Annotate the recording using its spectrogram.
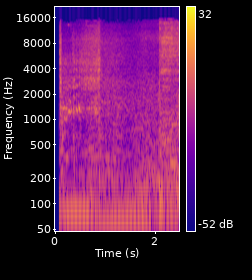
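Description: A car engine running loudly and steadily, starting abruptly, with a brief rush of noise about a second in.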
